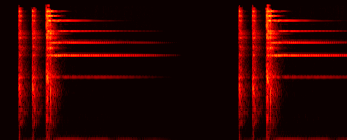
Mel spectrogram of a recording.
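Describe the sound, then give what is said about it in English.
Finger cymbals (zills) in a Middle Eastern sample loop: two groups of three quick, bright metallic strikes, separated by silence. The last strike in each group rings out with a long, shimmering decay. “Especially clever is the incorporation of finger cymbals,”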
